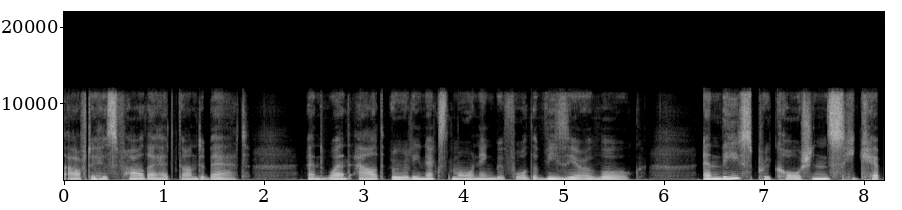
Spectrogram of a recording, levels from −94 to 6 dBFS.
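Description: At 2.78 to 2.80 s, about 15 ms of lost LE Audio frames, consistent with two dropped frames. The LC3 decoder refilled the gap with the previous spectrum under random signs, giving a brief noisy smear. A spectrogram shows harmonics blurring into broadband texture; the waveform loses its periodic shape there.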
